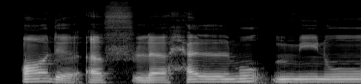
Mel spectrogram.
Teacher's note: Dal perlu dibunyikan dengan sebutan qalqalah kerana dal salah satu daripada huruf qalqalah.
